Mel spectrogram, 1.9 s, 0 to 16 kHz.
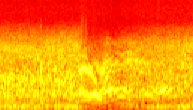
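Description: Grasstrack race motorcycles pull away from the start at a 1992 meeting, a loud blend of engines rising and sweeping in pitch as they accelerate off the line.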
